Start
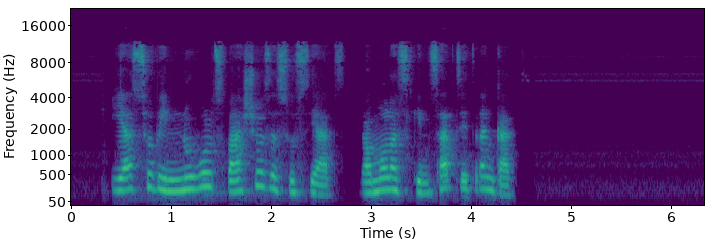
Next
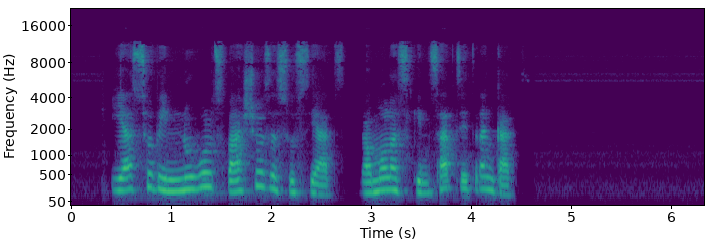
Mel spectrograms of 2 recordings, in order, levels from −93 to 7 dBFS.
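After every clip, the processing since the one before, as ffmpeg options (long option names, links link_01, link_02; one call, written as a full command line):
ffmpeg -i in.wav -af anull out.wav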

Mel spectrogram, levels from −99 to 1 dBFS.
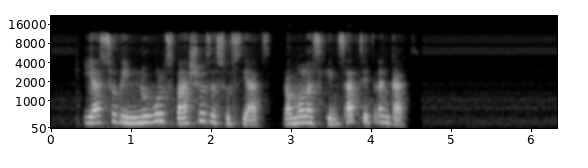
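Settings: ffmpeg -i in.wav -af "lowshelf=frequency=270:gain=-6,volume=5.5dB" out.wav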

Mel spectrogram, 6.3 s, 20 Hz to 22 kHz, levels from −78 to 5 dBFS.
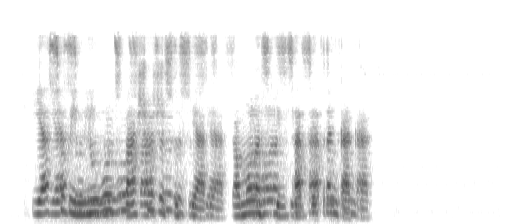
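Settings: ffmpeg -i in.wav -af "aecho=1:1:177.8|224.5:0.316|0.501" out.wav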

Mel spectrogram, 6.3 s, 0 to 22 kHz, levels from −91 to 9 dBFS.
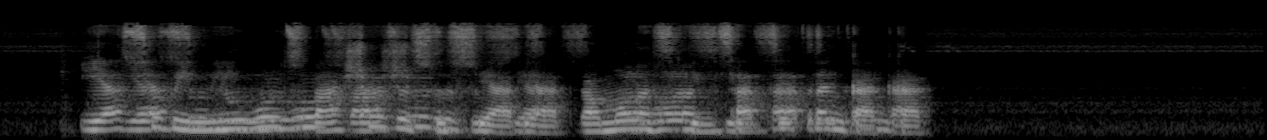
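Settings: ffmpeg -i in.wav -af "acompressor=threshold=-30dB:ratio=6" out.wav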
